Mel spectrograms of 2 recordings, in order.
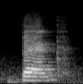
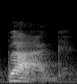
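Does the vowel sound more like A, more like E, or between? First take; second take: E-like; A-like. First: The vowel leans toward e. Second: The vowel leans toward a. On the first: An American pronunciation. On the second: A British pronunciation. "Britânico"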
